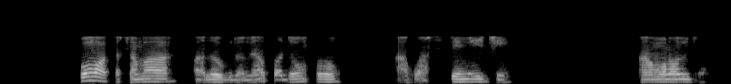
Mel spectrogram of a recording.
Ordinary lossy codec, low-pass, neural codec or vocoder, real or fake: Opus, 16 kbps; 3.6 kHz; codec, 44.1 kHz, 1.7 kbps, Pupu-Codec; fake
